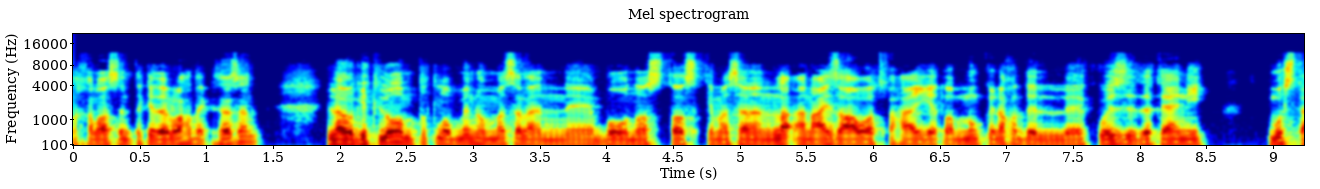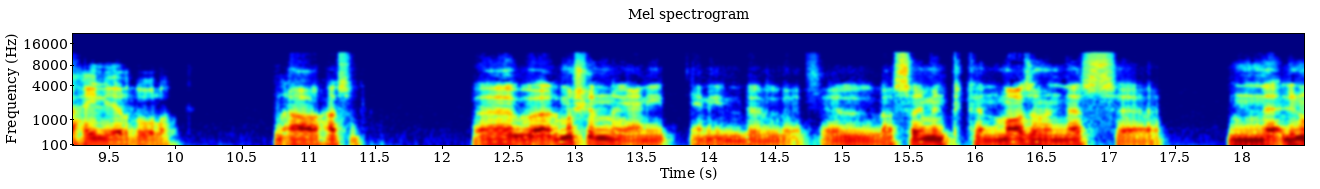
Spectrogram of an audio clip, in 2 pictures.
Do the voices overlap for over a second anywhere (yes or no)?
no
